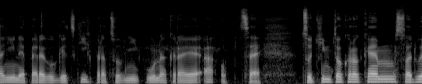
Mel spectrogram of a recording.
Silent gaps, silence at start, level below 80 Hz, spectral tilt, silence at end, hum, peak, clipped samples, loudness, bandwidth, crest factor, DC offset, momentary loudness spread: none; 0 s; -54 dBFS; -5.5 dB/octave; 0 s; none; -10 dBFS; under 0.1%; -28 LUFS; 16 kHz; 18 dB; under 0.1%; 8 LU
